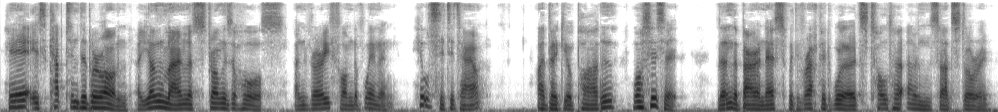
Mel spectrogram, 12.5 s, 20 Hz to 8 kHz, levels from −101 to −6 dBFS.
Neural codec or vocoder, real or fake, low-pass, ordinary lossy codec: codec, 16 kHz in and 24 kHz out, 1.1 kbps, FireRedTTS-2 codec; fake; 7.2 kHz; MP3, 64 kbps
